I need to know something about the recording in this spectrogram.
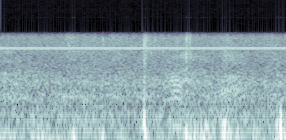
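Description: A handful of irregular hollow knocks and thumps, about five in two seconds, over a faint steady high-pitched tone.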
